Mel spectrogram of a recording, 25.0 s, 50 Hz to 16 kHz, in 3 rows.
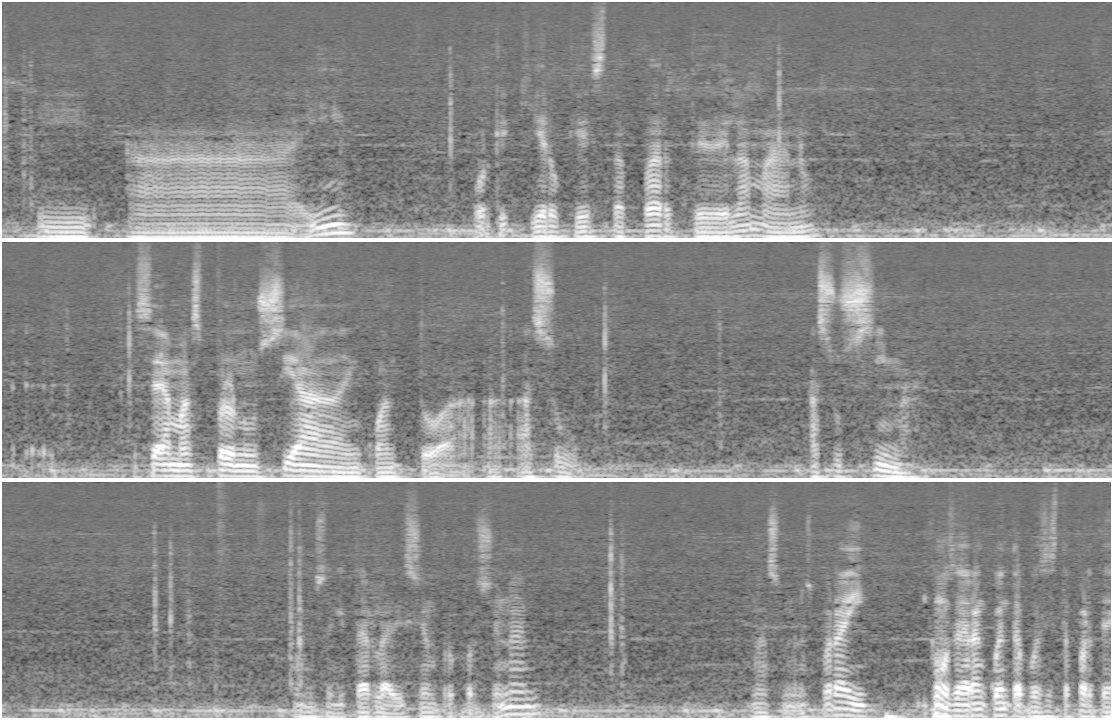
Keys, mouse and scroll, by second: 0.1 ctrl+r, 0.7 ctrl+click, 2.3 click, 3.1 right click, 3.7 shift+right click, 4.1 shift+right click, 5.2 shift+middle click, 6.3 shift+right click, 7.1 shift+right click, 7.6 shift+right click, 8.5 shift+right click, 9.0-9.5 shift+scroll up 1, 9.5 shift+middle click, 10.7 shift+right click, 11.3 shift+right click, 11.9 shift+right click, 12.3 shift+middle click, 13.1 shift+middle click, 13.9-15.2 shift+middle drag, 15.9-18.0 drag, 17.9 ctrl+z, 18.8 o, 19.7-21.1 drag, 21.3 Tab, 21.6-22.7 middle drag, 22.7-23.3 scroll down 1, 23.3-24.3 middle drag, 24.7 right click.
